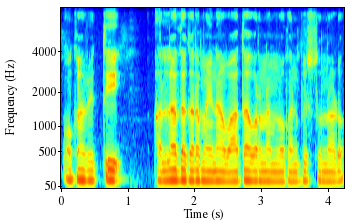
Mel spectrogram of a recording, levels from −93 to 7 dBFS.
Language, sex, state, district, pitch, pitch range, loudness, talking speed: Telugu, male, Telangana, Adilabad, 110 Hz, 110-120 Hz, -18 LUFS, 70 wpm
